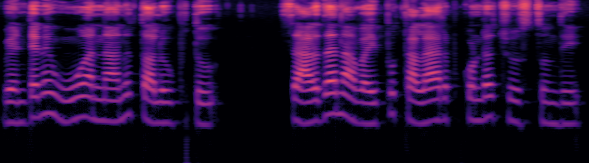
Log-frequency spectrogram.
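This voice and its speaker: Smooth-voiced woman reading a story. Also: lowish voice, fairly even intonation, moderate pace, mellow. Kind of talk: reading a family story aloud.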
